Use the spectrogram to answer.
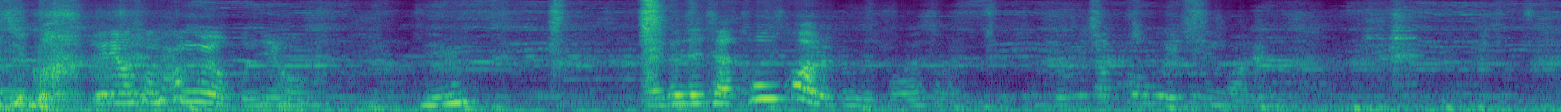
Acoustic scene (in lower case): cafe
